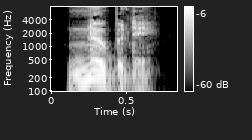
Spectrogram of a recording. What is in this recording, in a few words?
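"nobody", British English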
